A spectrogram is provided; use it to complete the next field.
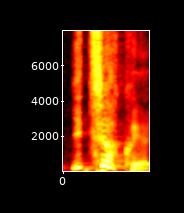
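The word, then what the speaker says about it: יצחק: 이삭이라고 하는이 이름을 히브리어의 정확한 발음으로 하면 이츠크예요. 이츠크. 빨리 읽으면 이착크 그걸 이제 우리는 이삭이라고 읽고 있는데요.이 이차크라고 하는 말은 차하크라고 하는 말에서 왔어요.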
